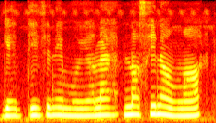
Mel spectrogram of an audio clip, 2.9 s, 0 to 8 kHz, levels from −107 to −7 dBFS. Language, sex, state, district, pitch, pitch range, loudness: Chakma, female, Tripura, Unakoti, 190 Hz, 185-200 Hz, -15 LUFS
